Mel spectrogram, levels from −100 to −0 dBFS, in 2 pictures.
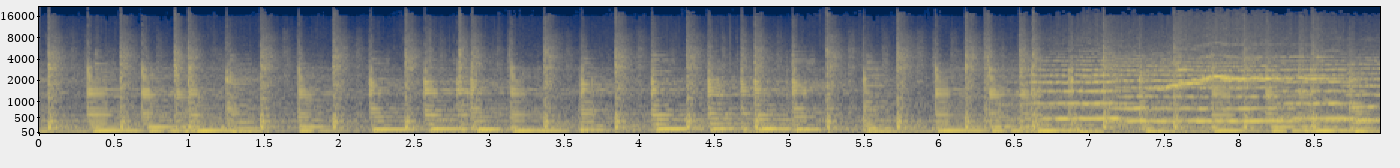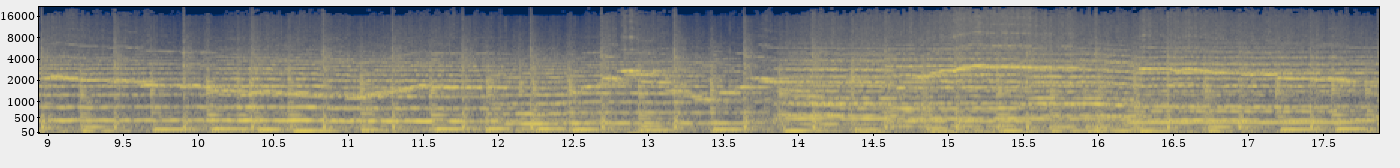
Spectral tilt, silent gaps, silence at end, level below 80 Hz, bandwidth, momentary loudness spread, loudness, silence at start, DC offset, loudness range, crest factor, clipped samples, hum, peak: -4.5 dB/octave; none; 0 s; -38 dBFS; over 20 kHz; 10 LU; -17 LUFS; 0 s; under 0.1%; 8 LU; 16 dB; under 0.1%; none; -2 dBFS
